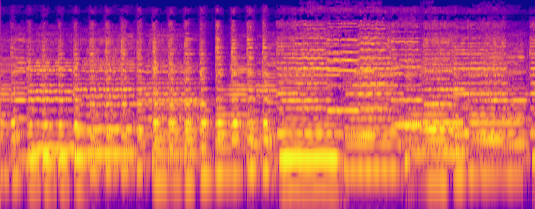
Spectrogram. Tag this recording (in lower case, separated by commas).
cello, bowed string instrument, music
